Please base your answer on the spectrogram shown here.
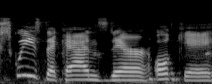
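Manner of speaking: slow, put-on Wisconsin accent, held throughout. Retelling greeting a course room, stuck in a put-on Wisconsin accent. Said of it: "I couldn't drop the accent for the life of me".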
